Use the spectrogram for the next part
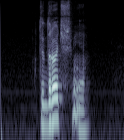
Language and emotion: Russian, neutral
